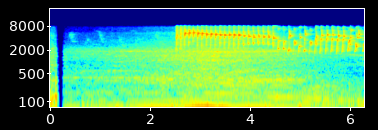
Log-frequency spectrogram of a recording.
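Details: Lovebird in ngekek style: a low hum at first, then a sudden, sustained rattle of rapid, high, scratchy notes begins partway through and carries on to the end.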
